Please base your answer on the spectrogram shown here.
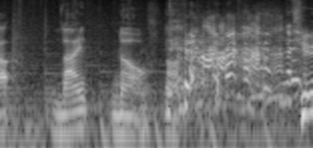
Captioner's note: all laughing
